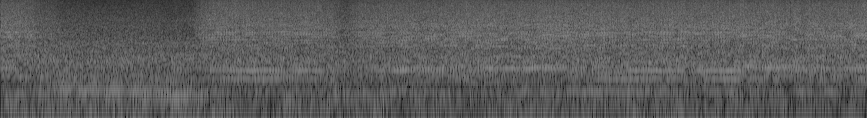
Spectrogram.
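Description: Other race car engines drone close by.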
